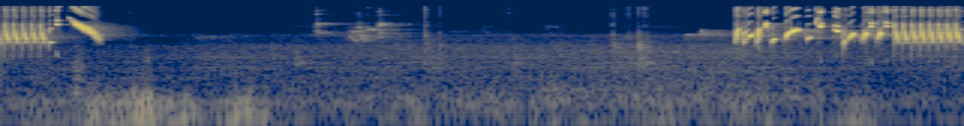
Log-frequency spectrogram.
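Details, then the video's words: Male European goldfinch giving mating calls meant to stimulate a female for breeding: a brief high twitter and a buzzy trill, a near-silent pause, then a burst of rapid liquid twitters with buzzy trilled notes. "بتبتات ونداءات التزاوج عند ذكر الحسون فعالة في تجهيز أنثى الحسون"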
